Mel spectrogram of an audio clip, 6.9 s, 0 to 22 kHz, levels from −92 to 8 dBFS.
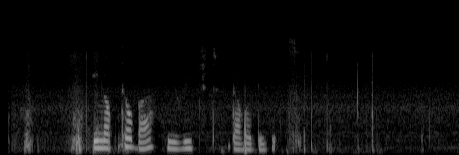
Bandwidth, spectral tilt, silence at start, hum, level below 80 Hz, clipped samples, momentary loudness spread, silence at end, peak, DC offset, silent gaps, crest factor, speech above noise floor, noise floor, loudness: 8 kHz; -9.5 dB/octave; 0.35 s; none; -78 dBFS; under 0.1%; 24 LU; 1.3 s; -20 dBFS; under 0.1%; none; 24 dB; 33 dB; -73 dBFS; -41 LUFS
